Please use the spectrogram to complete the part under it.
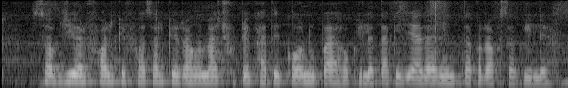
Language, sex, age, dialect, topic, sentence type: Bhojpuri, female, 18-24, Northern, agriculture, question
